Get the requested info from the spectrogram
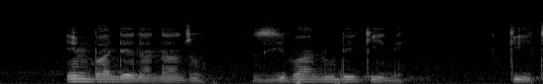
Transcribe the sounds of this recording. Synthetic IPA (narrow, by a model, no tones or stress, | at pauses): iːmbʱandʱɛlanazɔ | ziɓalulek̬ʼilɛ | k̬ʼiːtʰʼi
